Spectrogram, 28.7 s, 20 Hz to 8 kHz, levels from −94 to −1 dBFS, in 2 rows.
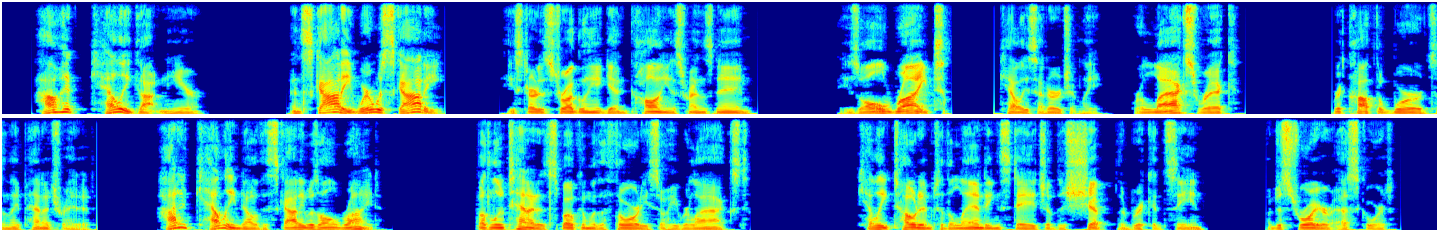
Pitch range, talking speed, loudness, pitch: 85-105 Hz, 145 wpm, -20 LUFS, 90 Hz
